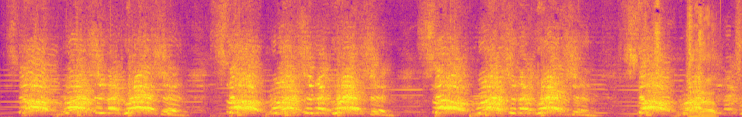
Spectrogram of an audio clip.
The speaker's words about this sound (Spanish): la agresión rusa, gritaron los ucranianos, repartidos por todo el mundo hace hoy un año, ante las embajadas de Rusia. Parad la agresión, que no la guerra, porque la guerra vino luego.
